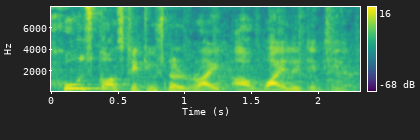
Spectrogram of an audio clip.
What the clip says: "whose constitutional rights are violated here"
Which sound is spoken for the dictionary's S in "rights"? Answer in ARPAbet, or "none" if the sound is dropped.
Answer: none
